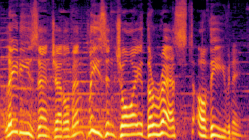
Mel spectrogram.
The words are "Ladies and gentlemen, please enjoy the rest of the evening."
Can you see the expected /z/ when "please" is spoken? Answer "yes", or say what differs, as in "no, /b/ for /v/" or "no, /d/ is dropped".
yes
